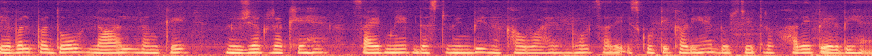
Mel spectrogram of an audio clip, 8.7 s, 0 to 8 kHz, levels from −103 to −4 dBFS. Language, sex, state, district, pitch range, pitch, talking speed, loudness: Hindi, female, Chhattisgarh, Raipur, 175-190 Hz, 180 Hz, 185 wpm, -15 LUFS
